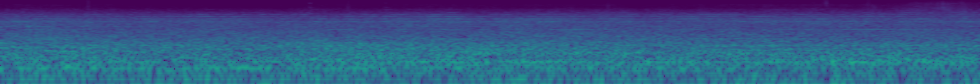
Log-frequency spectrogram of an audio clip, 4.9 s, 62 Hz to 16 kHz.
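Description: A 700 airliner arriving at Raleigh Durham airport roars as a steady broadband engine wash at moderate distance, unbroken and without voices.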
